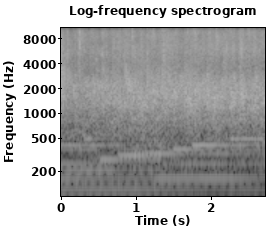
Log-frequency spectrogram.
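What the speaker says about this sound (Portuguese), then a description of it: "Você pode aplaudir a Jesus?" Congregation clapping during a church service, a steady wash of applause throughout with a faint sustained organ or keyboard tone underneath.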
